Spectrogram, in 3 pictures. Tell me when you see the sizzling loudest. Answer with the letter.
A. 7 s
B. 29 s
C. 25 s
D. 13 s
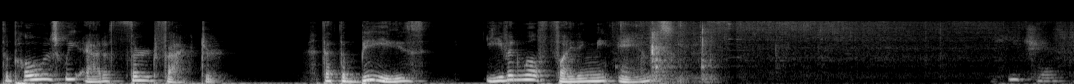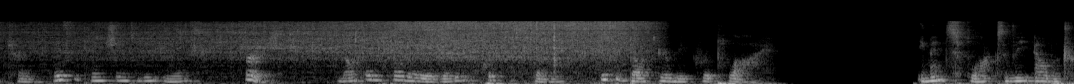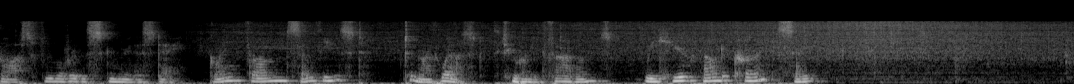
A.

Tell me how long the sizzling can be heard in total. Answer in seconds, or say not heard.
20 s.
